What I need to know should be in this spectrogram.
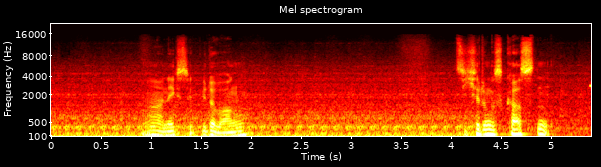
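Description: A train engine rumbles steadily.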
